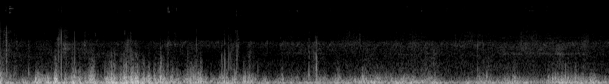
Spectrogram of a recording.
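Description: Wind buffeting a phone's microphone, a heavy uneven low rumble that does not let up.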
